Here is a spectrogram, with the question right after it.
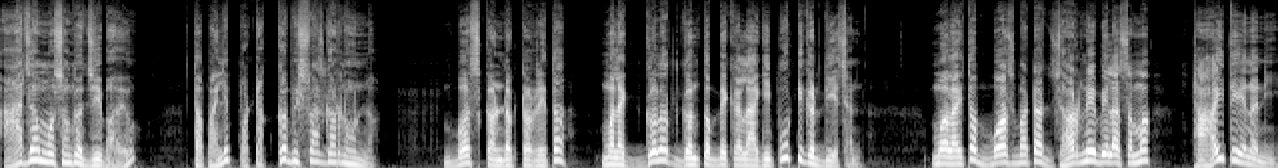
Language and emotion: Nepali, surprised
